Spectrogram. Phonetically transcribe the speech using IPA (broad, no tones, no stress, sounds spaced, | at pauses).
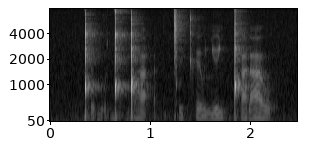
ǃʼ e ɡʷ a ɡ͡ǃ ɤ ɡ͡ǃ a ʔ | ǀ i kʰ e o̯ ʎ e ʎ ǃʰ a ɾ a o̯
